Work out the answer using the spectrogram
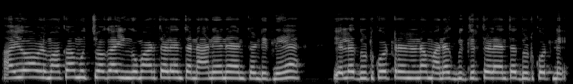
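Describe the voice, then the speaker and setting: Cartoon grandma over 60 voiced by a woman, rural Chikkaballapur Kannada accent, fast and high, scolds, repeats curses. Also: little pitch movement, dry recording, clean studio sound, close to an everyday voice. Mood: lamenting. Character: quarrelsome old grandmother, cursing and self-pitying. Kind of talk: cartoon voice acting.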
